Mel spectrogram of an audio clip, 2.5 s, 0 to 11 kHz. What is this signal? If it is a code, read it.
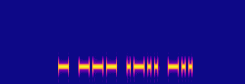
Morse code, heard as a keyed tone, about 36 wpm, 700 Hz. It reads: TOLD
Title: Sentences from Top 400 Words - New Word Drill - 35wpm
